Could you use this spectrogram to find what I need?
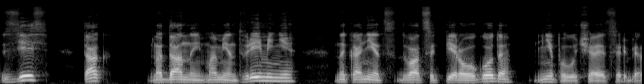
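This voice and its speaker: A man at a very slow pace with lively intonation, in a dry sound with no echo and a quiet background. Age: 50s. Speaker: YouTube vlogger. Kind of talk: tutorial. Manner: casual, with many filler sounds. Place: home room. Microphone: phone near.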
